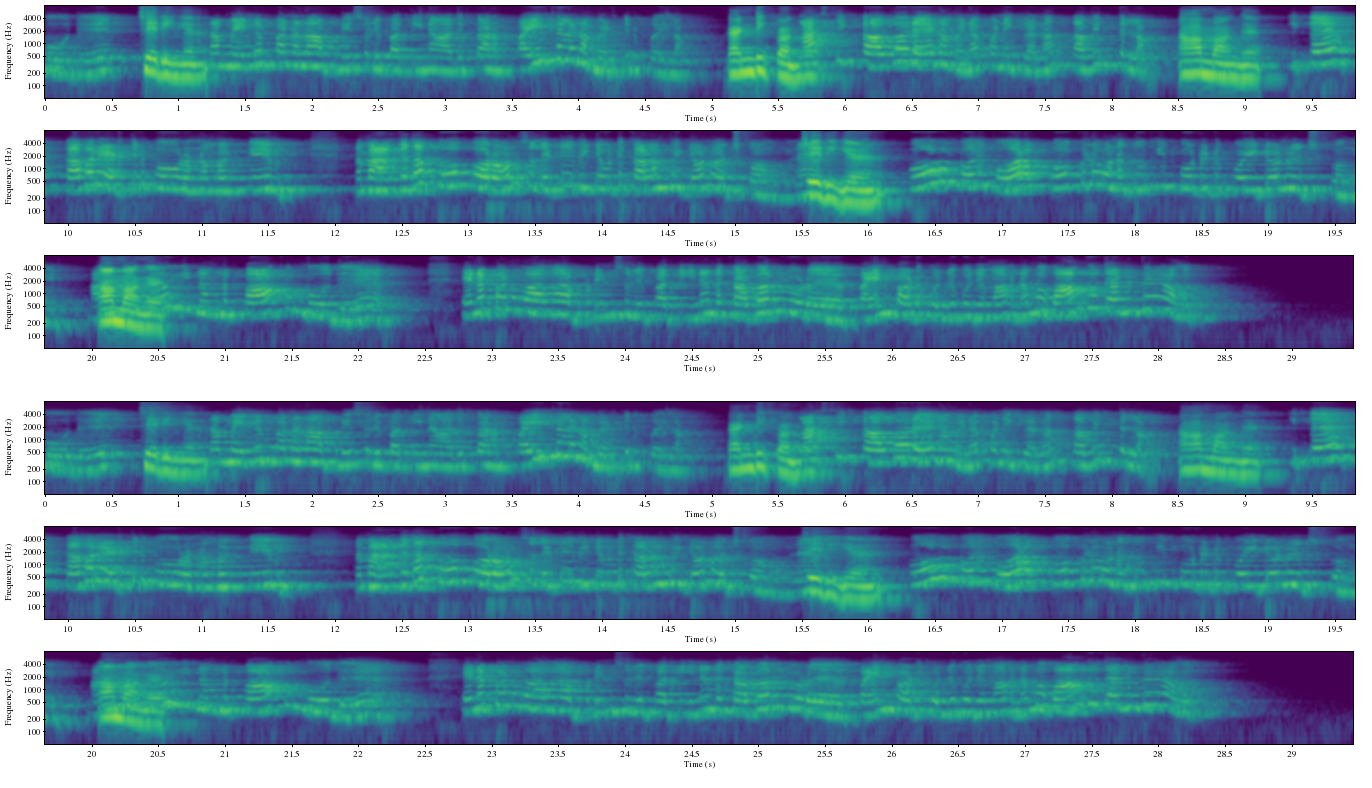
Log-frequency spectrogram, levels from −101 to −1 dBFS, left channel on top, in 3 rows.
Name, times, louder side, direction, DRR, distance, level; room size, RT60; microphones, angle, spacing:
voice 1, 0.0-0.5 1.2-4.8 5.6-8.3 9.3-15.7 16.3-22.2 22.5-28.3, left 3 dB, 25° left, 5 dB, 2.4 m, -31 dB
voice 2, 0.7-1.2 5.1-5.8 8.5-9.1 15.5-16.1 20.1-20.6, left 6 dB, 80° left, 9 dB, 0.4 m, -24 dB
15.0 x 12.5 x 5.4 m, 0.89 s
head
